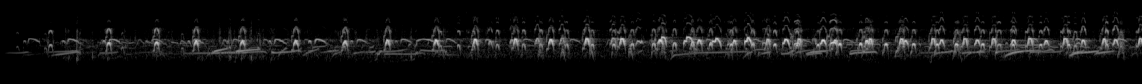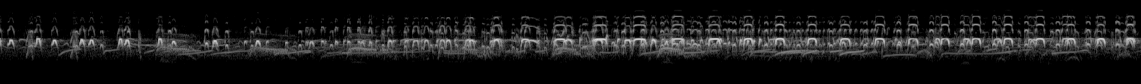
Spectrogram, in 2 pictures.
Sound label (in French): huitrier pie, chant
